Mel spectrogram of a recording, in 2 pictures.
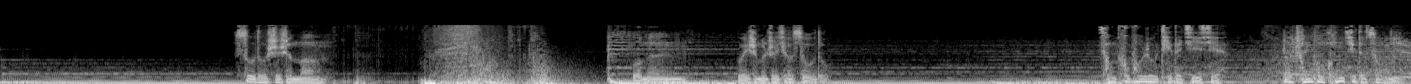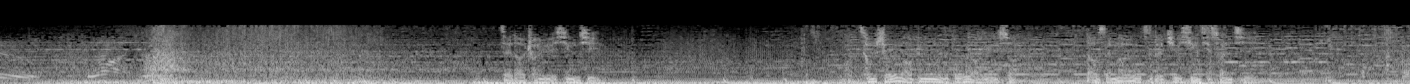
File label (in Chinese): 男 高端广告; 一加手机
